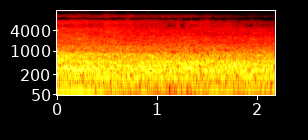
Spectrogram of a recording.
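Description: A field of NASCAR Cup Series stock cars with V8 engines running around the track, heard as a steady, dense mass of engine noise.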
